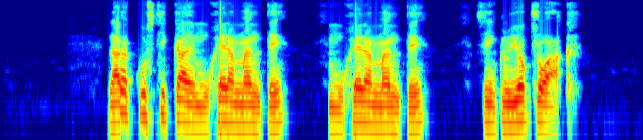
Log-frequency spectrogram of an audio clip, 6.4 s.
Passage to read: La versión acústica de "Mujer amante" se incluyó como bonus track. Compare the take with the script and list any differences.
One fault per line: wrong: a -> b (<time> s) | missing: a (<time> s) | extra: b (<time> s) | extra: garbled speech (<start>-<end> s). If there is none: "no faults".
missing: versión (1.2 s)
extra: mujer amante (3.3 s)
missing: como bonus (5.3 s)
